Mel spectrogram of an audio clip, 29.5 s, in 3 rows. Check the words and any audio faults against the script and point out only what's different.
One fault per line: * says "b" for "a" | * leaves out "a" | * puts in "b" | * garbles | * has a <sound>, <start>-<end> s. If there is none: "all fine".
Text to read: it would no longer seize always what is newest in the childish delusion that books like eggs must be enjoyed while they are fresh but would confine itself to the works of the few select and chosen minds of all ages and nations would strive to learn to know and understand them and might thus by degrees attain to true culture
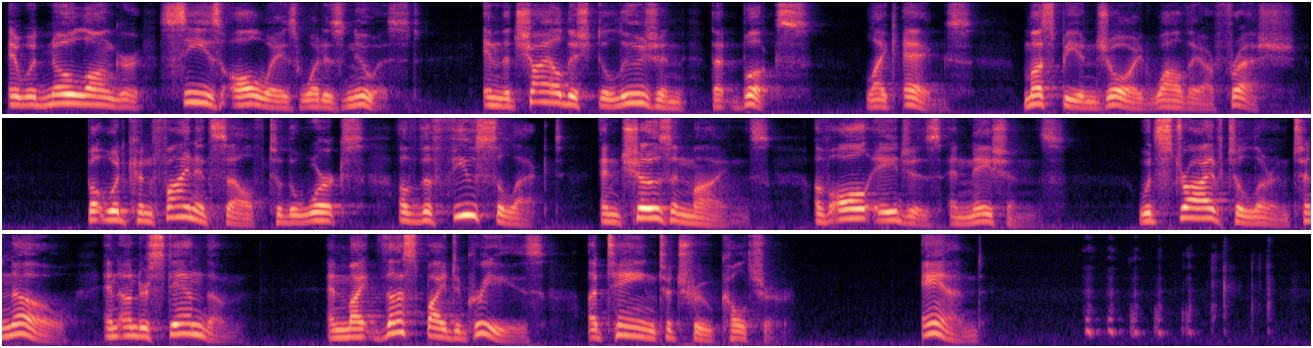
* puts in "and"
* has a laugh, 27.7-29.2 s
